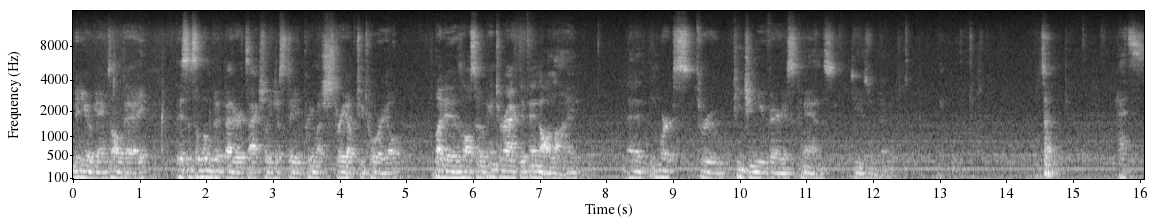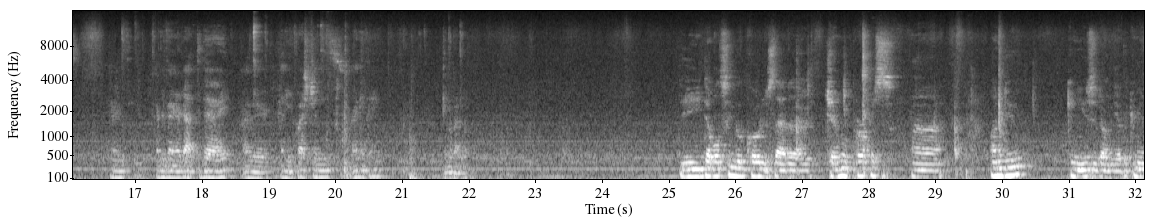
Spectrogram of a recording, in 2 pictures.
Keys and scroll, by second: 13.1 typing.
